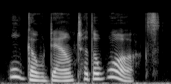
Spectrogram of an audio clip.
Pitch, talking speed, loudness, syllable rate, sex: 230 Hz, 210 wpm, -16 LUFS, 4.1 syllables/s, female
